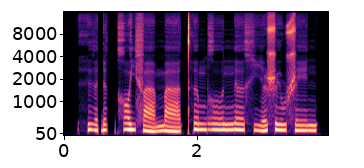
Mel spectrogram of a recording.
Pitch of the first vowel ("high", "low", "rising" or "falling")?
low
